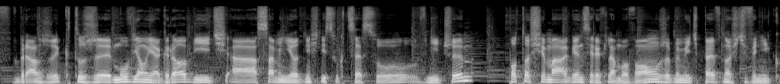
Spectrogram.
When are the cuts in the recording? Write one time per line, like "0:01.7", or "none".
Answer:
0:01.1
0:04.8

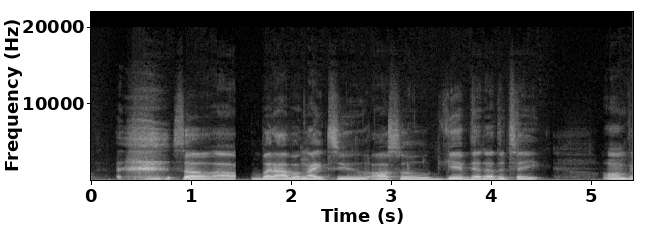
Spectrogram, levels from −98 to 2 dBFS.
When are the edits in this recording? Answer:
0:01.5

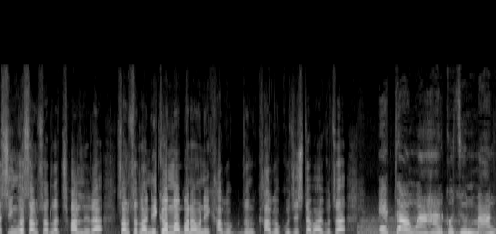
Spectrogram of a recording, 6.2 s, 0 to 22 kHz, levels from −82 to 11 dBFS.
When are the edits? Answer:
0:04.5

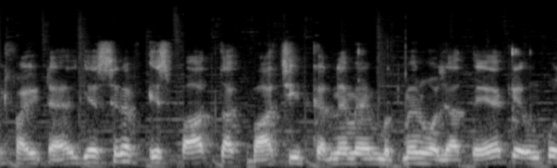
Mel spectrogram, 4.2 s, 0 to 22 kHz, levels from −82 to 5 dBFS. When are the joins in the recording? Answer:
0:01.1
0:01.8

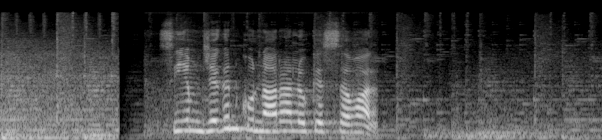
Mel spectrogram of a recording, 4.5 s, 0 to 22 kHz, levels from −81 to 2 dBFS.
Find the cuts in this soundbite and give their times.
0:01.0

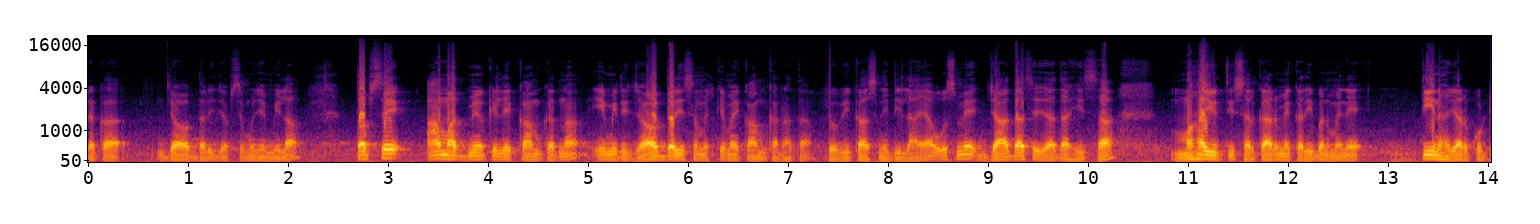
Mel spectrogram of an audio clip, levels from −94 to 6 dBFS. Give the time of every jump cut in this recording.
0:07.4

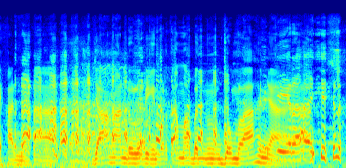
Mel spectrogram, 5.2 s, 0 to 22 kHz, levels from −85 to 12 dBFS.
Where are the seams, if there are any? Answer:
none

